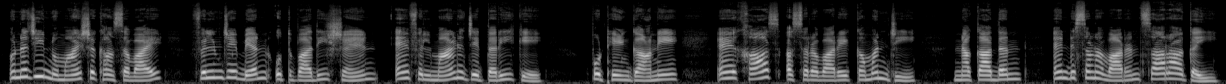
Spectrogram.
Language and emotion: Sindhi, neutral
